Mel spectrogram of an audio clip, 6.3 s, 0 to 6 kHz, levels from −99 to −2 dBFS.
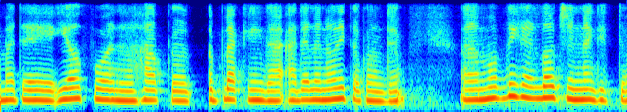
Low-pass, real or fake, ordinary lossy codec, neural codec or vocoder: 5.4 kHz; fake; none; codec, 16 kHz in and 24 kHz out, 0.4 kbps, LongCat-Audio-Codec, two codebook decoder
